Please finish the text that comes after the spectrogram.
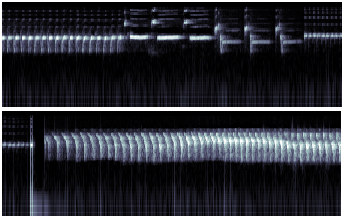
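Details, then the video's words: A Spanish timbrado canary sings a steady low roll, several clipped notes with pauses, a short trill, a sharp click, then a long swelling rich trill growing louder toward the end. "Timbrado تغريد جميل الكناري تيمرادو الإسباني"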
